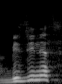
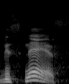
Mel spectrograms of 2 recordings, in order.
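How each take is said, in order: First: The word has three syllables, starting with 'bi'. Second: The word has two syllables. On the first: The speaker calls it wrong. "বুজিনেস বা বিজিনেস না বলে" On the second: The speaker calls it right. "আমরা বলবো বিজনেস"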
